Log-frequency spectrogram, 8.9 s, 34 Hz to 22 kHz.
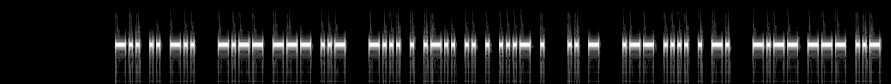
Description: Morse code, heard as a keyed tone, about 36 wpm, 700 Hz. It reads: DID YOU BELIEVE IT WHEN YOU
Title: Sentences from Top 1000 Words - Review Part 1 - 35wpm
